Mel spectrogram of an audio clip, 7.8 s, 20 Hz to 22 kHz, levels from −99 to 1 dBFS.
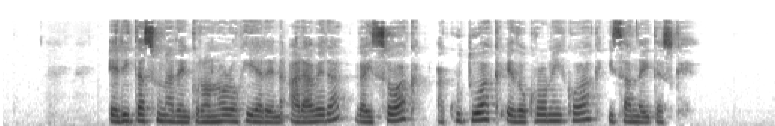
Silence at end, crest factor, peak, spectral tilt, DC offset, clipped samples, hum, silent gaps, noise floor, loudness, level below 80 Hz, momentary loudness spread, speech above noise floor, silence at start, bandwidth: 0.85 s; 24 dB; -2 dBFS; -3 dB/octave; under 0.1%; under 0.1%; none; none; -79 dBFS; -25 LUFS; -66 dBFS; 12 LU; 53 dB; 1.1 s; 11.5 kHz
